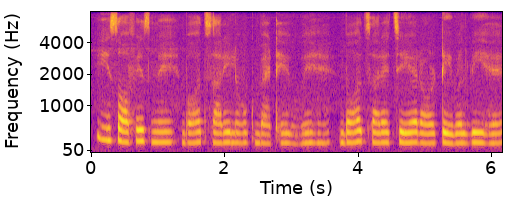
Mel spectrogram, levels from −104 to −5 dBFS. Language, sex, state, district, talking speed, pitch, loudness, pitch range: Hindi, female, Rajasthan, Jaipur, 155 wpm, 215 Hz, -18 LUFS, 205-220 Hz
